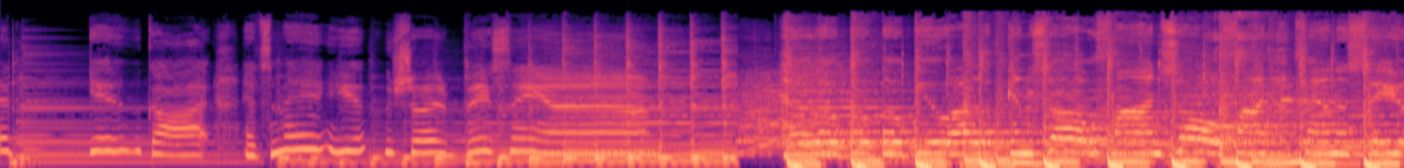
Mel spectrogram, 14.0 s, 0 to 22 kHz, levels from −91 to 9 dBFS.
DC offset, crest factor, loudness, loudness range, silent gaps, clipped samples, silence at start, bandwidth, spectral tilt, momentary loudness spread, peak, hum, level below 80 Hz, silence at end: under 0.1%; 12 dB; -13 LUFS; 9 LU; none; under 0.1%; 0 s; 17 kHz; -6 dB/octave; 12 LU; 0 dBFS; none; -18 dBFS; 0 s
